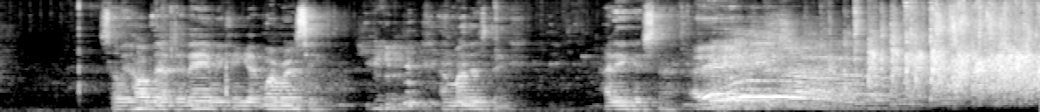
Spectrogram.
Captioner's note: applause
